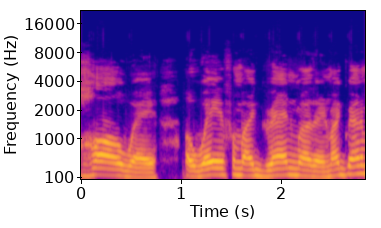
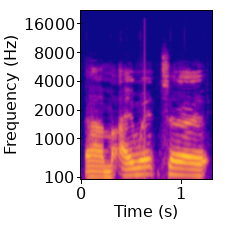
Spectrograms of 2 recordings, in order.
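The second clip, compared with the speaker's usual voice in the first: ordinary talk, nothing marked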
